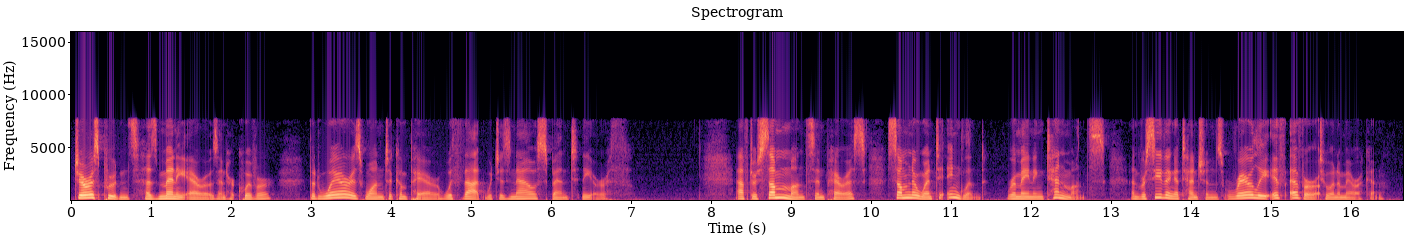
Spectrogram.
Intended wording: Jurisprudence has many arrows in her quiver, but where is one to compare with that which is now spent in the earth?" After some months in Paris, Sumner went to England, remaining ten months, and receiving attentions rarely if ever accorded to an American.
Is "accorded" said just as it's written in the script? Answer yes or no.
no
